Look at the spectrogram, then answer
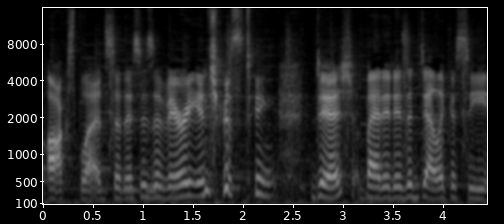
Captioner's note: laughs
